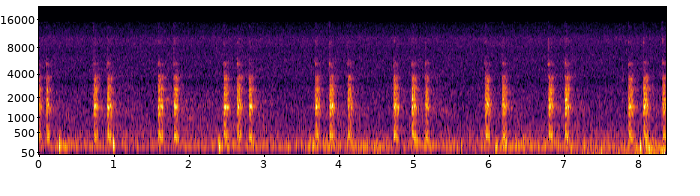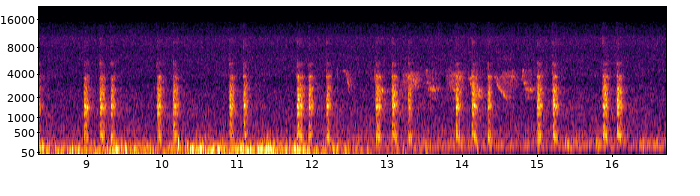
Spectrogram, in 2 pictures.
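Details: Mate-seeking squirrel in a mango orchard repeats dry doubled and tripled clicking chucks about once a second over a long stretch, with rumbling low noise swelling midway and a faint high bird note near the end.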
